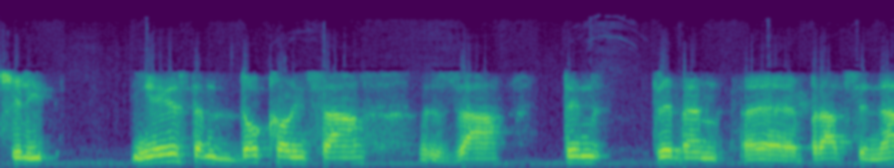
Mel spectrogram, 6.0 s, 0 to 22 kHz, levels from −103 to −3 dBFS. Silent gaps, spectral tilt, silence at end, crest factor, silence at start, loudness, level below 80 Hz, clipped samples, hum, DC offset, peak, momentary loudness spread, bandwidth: none; -6.5 dB/octave; 0 s; 16 dB; 0 s; -25 LUFS; -74 dBFS; under 0.1%; none; under 0.1%; -10 dBFS; 10 LU; 5.2 kHz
